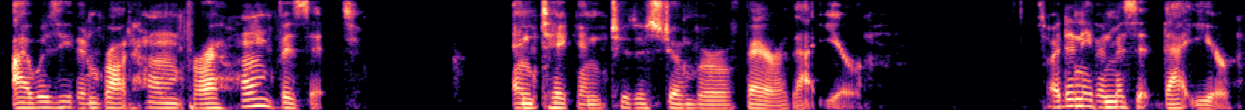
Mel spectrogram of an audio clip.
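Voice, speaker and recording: A woman's voice: a bass voice, mellow, dry recording, low-quality recording. A woman in her forties co-hosting a podcast, chatting casually and earnestly about family traditions. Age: 40s. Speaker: podcast co-host. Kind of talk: casual chat.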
